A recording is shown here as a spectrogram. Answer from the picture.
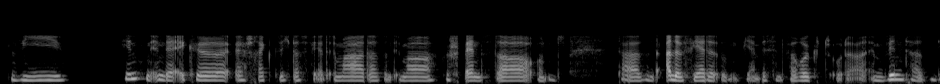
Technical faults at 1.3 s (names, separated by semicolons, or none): none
